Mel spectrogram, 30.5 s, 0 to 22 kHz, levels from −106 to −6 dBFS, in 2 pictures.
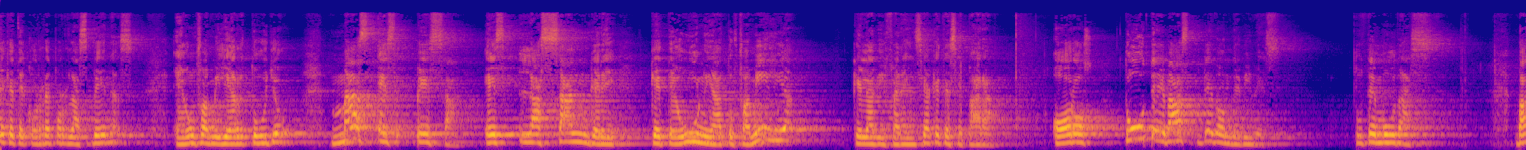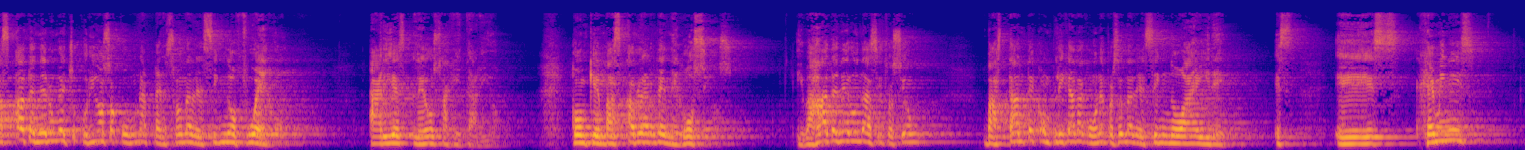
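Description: Channel delay (comb filtering) runs throughout the clip. One channel arrives roughly 5 ms behind the other, and when the two are folded to mono, the content they share cancels at evenly spaced frequencies. The first notch falls at around 100 Hz, with further dips repeating at odd multiples up the spectrum. This fixed comb of notches gives the whole recording a hollow, phasey quality.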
